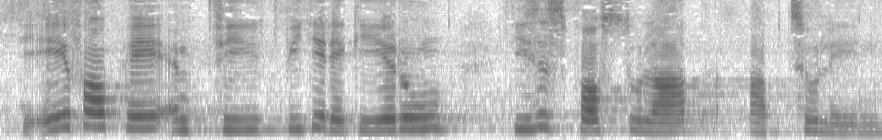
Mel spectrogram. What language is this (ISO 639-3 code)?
gsw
